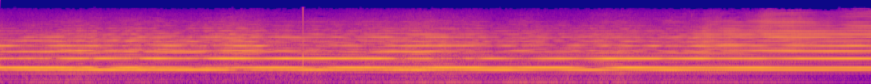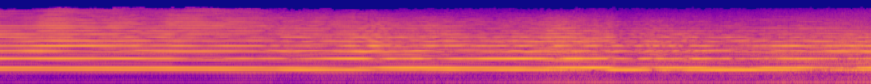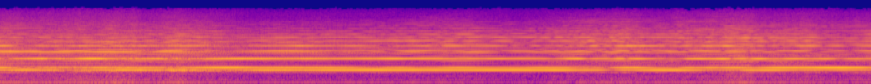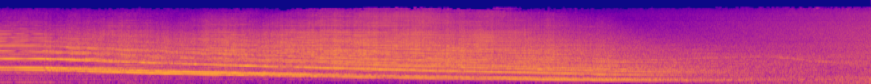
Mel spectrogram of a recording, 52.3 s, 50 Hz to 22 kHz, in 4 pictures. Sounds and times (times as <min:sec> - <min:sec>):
Civil defense siren: 0:00.0 - 0:52.2.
